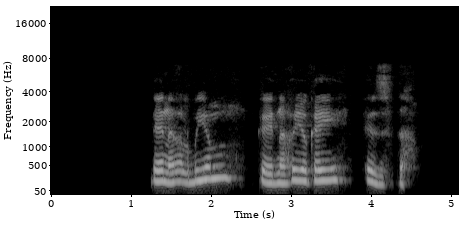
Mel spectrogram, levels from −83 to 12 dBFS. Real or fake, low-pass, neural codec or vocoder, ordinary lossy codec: real; 7.2 kHz; none; AAC, 48 kbps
